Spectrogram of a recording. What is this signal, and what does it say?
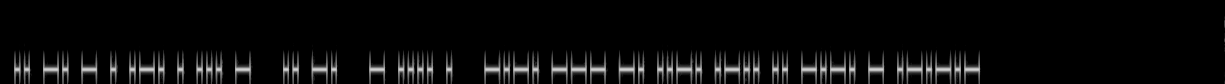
Morse code, heard as a keyed tone, about 25 wpm, 700 Hz. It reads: INTEREST IN THE CONFLICT.
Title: Sentences from Top 1300 Words 25wpm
